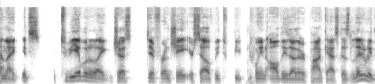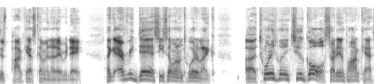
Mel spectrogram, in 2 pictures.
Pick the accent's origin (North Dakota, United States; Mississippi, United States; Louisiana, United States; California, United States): California, United States; Bay Area; also born or lived in Oakland; born in Oakland, grew up in the Bay Area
